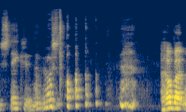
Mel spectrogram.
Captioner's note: laughing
